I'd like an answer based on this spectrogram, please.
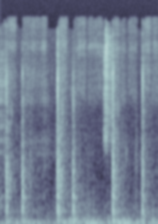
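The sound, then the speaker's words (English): Writing on a board: several short, separate scratchy strokes and taps in an uneven rhythm, fairly quiet. “maybe I'll write it up there”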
